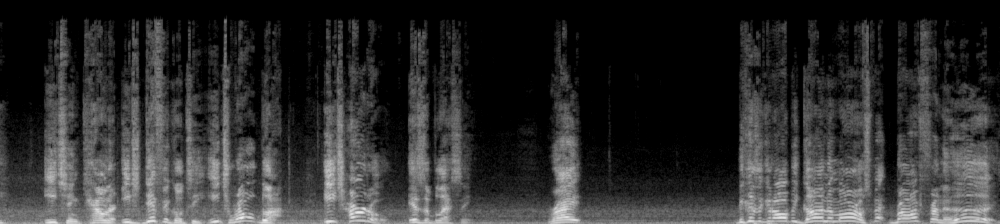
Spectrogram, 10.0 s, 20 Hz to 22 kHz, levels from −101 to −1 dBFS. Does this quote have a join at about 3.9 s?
no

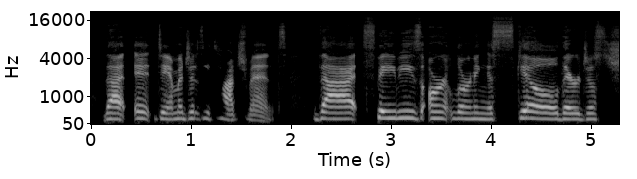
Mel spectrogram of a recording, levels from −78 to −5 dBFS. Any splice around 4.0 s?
no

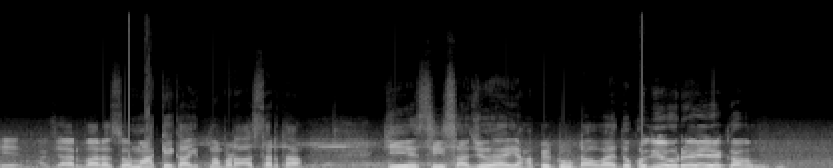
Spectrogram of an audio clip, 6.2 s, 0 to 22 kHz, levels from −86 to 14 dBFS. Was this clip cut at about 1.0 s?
yes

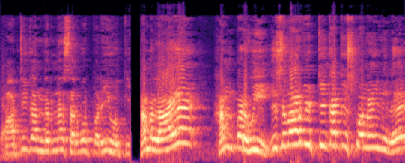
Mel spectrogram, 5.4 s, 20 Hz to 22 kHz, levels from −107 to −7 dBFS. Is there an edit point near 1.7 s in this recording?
yes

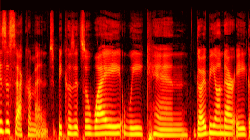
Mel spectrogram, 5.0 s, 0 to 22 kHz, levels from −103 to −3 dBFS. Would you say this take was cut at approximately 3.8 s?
yes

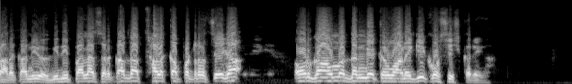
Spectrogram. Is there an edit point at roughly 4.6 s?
no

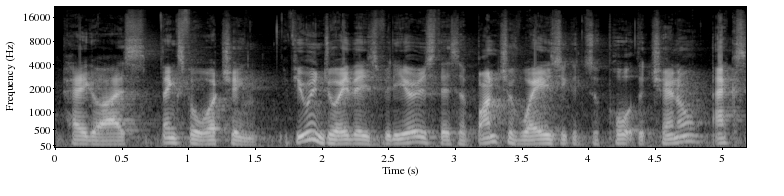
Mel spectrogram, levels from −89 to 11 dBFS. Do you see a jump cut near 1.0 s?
no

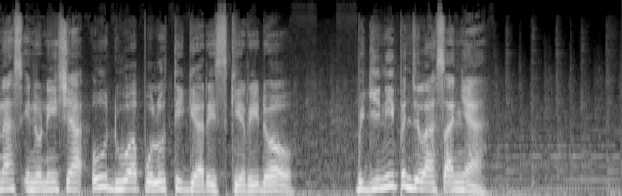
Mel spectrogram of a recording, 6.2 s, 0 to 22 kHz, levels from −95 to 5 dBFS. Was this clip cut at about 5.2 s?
yes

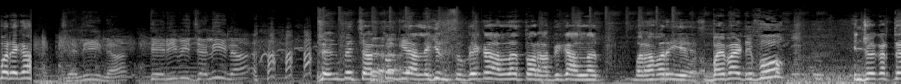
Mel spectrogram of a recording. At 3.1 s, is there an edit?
yes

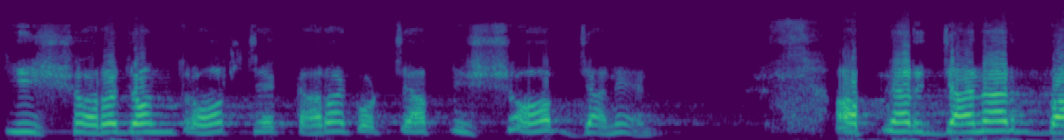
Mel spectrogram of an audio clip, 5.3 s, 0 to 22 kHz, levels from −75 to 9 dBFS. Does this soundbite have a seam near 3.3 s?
no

